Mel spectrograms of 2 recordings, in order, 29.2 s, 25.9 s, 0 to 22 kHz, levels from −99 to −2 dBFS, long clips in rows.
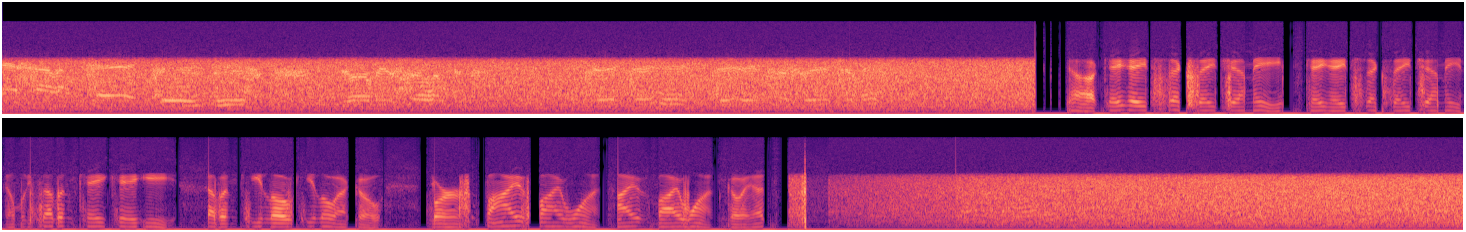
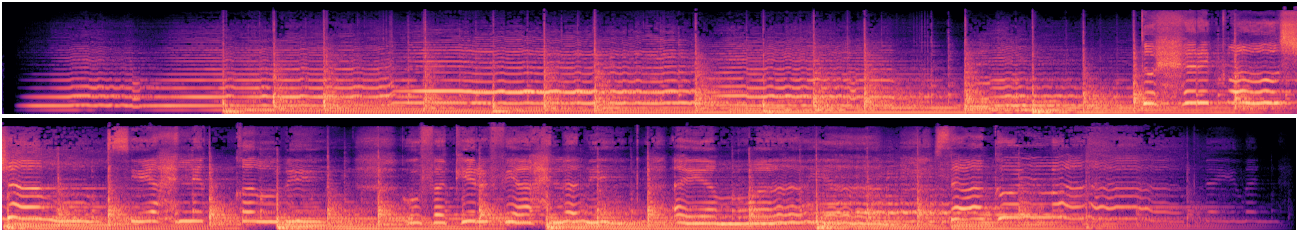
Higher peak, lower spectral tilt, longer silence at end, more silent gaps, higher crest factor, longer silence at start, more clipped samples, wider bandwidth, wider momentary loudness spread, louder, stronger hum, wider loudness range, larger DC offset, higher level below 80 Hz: second, -6 dBFS vs -2 dBFS; about the same, -5 dB/octave vs -5.5 dB/octave; second, 0 s vs 0.8 s; neither; about the same, 14 dB vs 18 dB; second, 0 s vs 0.2 s; neither; second, 11 kHz vs 17 kHz; first, 16 LU vs 9 LU; about the same, -19 LUFS vs -20 LUFS; neither; first, 13 LU vs 4 LU; first, 0.9% vs under 0.1%; second, -58 dBFS vs -34 dBFS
